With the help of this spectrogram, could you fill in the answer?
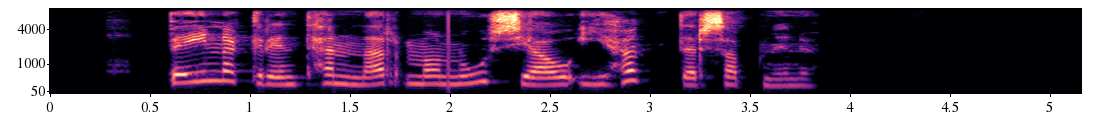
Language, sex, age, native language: Icelandic, female, 20-29, Icelandic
